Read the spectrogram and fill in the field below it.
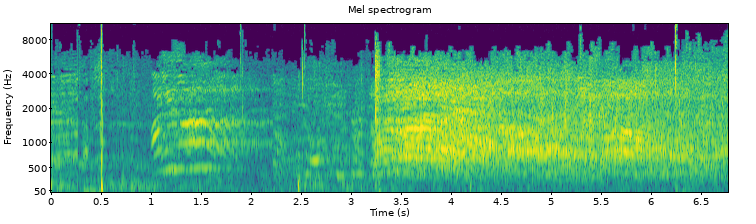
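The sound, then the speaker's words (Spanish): Players and coaches shout across an empty football stadium with no spectators during a match won 2-1 by la Real, voices ringing out with echo, punctuated by sharp ball kicks, then a louder burst of overlapping yells and calls swelling midway through. “No había público por precaución y se podía escuchar perfectamente los gritos de los jugadores, los entrenadores.”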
